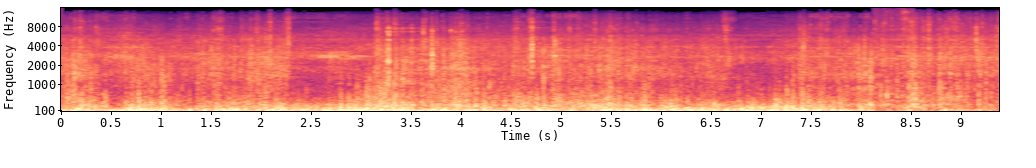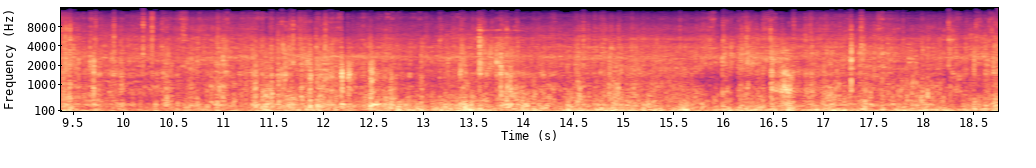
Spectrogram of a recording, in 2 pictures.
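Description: Mountain bike descending a rough dirt and rock trail, heard close up from the bike: wind buffeting the microphone over the rumble of tyres on dirt and stones, with a constant patter of small knocks and rattles from the bike over the bumps.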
